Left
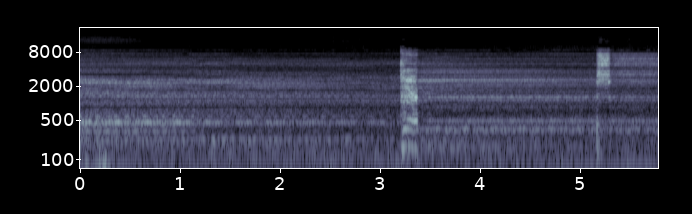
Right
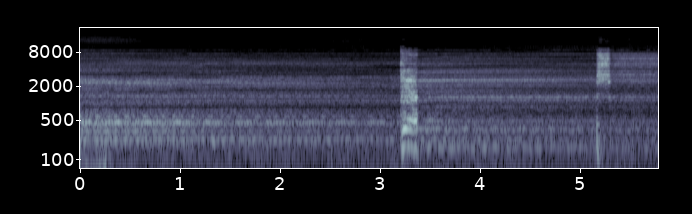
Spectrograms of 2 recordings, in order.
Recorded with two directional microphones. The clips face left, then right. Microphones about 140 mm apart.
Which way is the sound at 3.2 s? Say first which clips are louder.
Right 5 dB; 50° right (ahead or behind).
